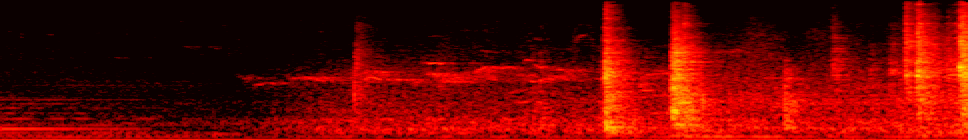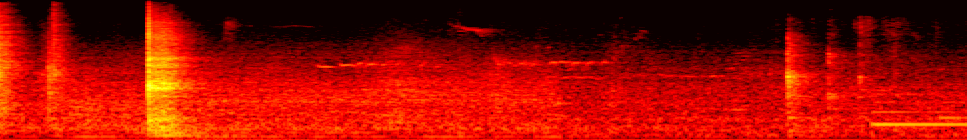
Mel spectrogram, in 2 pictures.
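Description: Kitchen clatter: a handful of sharp knocks and clicks over a low hiss, the loudest about five and a half seconds in, with a quick run of clicks near the end.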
